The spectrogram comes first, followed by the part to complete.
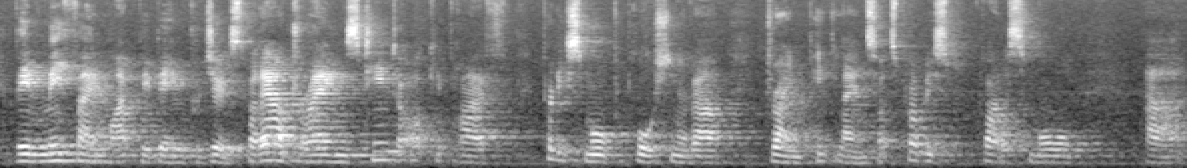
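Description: A man's voice: mid-range voice, darkish tone. A man, giving a seminar talk as a university researcher, explaining step by step with frequent ums and restarts. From New Zealand. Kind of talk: conference talk. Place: meeting room, indoors. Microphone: stand mic at a lectern. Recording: echoey hall, faint room noise.

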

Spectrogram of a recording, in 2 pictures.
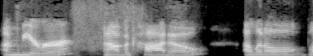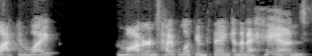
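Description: A young woman with a bright, forceful voice pitched a little high, talking chattily to camera as she demonstrates baby gear. She sounds upbeat and loose, with plenty of fillers. It is recorded from a few feet away on a living room floor. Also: little pitch movement, normal speed, low-quality recording. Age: young adult. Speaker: product reviewer and mother. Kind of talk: casual product demo to camera.

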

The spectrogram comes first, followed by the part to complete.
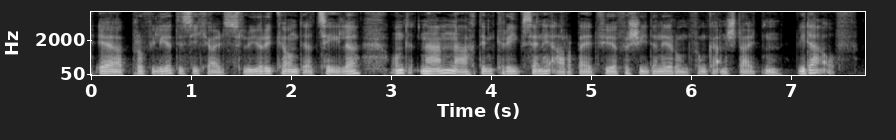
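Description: Deep, gravelly male radio presenter. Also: fairly even intonation, normal speed, few pauses, darkish tone. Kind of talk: scripted narration.

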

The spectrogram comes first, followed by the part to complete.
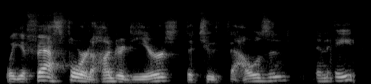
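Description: A man in his fifties with a husky voice, telling motivational anecdotes emphatically on a video call and acting out the dialogue. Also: a little high, lively intonation, normal speed. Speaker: motivational speaker and author, interview guest. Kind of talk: animated motivational storytelling in an online interview. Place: indoor home office with memorabilia wall. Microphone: video call, computer mic.

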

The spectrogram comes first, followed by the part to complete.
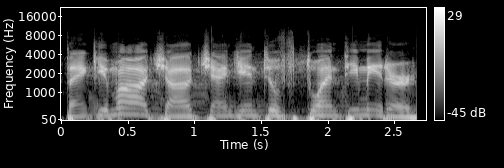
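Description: A man's voice: a little high, moderate pace, background noise. A middle-aged man making casual ham radio contact as the operator, speaking hesitantly and repeating words and call signs, close on a studio microphone. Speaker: amateur radio operator and live streamer. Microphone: boom-arm studio microphone close to mouth, with headset.

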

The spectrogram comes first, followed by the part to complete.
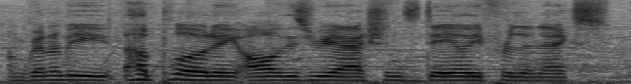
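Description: Slightly hoarse young man, chatty. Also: on the high side, flat delivery, fairly quick, soft background music. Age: young adult. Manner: chatty, rambling, with restarts. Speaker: music reaction YouTuber. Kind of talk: casual reaction commentary. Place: small bedroom. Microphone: headset.

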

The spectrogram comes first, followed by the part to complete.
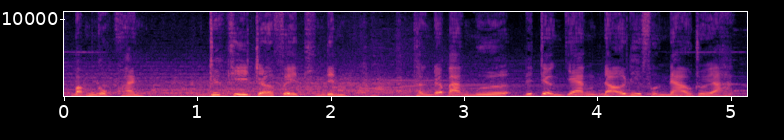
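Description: A man voicing an earnest, dutiful old cloud god in an animated fairy tale, formal and respectful. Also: a little high, a little fast, close to an everyday voice. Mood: urgent, respectful. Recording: music under the voice.

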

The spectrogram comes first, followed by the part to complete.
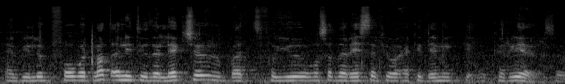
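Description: High mellow voice, guy in his 50s introducing a speaker at a podium, warm, lots of uhs, faint hiss. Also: little pitch movement. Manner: warm, halting with uh and um. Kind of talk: formal ceremonial introduction. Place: large lecture hall. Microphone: podium microphone.

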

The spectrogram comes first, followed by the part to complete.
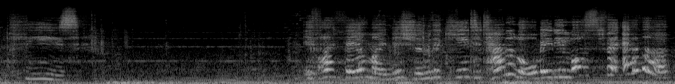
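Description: Game role: antique servant droid, slow, swooping delivery, courteous and fragile, loud music behind. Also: female voice, sits high, animated. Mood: earnest pleading. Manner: formal, polite, halting speech. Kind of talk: video game cutscene acting. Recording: distant voice under loud music.

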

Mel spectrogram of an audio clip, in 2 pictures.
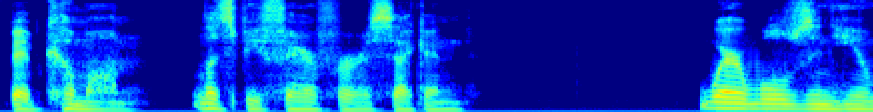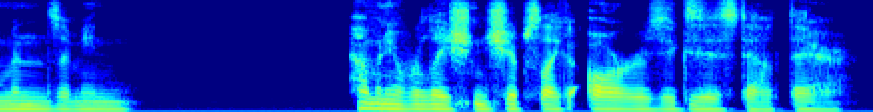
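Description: A man playing a worried, devoted boyfriend in an audio roleplay, speaking haltingly and earnestly, as in intimate conversation. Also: on the low side, steady tone, no echo, studio quality, close to an everyday voice. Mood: earnest, conciliatory.

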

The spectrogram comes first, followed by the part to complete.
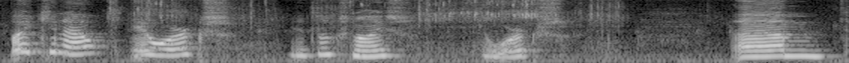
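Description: A woman's voice: sits high, expressive, slow pace, creaky, slight background noise. A woman from the Netherlands chatting casually through a toy review, hesitant with many fillers and restarts. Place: indoor room at a tabletop set.

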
